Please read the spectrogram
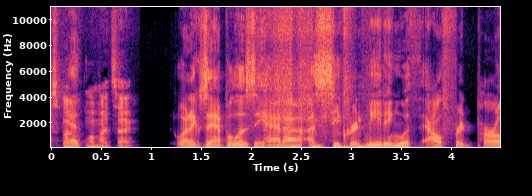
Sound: chuckles

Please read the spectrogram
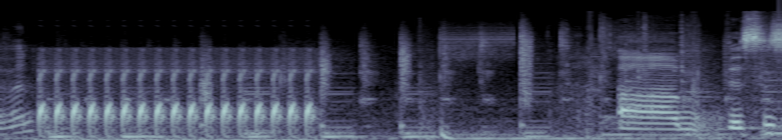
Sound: popping

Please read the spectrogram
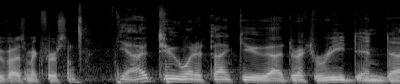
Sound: tongue clicks

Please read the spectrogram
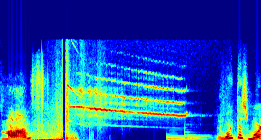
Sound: rocket blasts sound

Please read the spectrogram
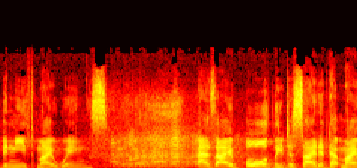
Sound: laughter

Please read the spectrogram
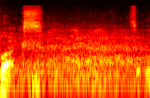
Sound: laughter

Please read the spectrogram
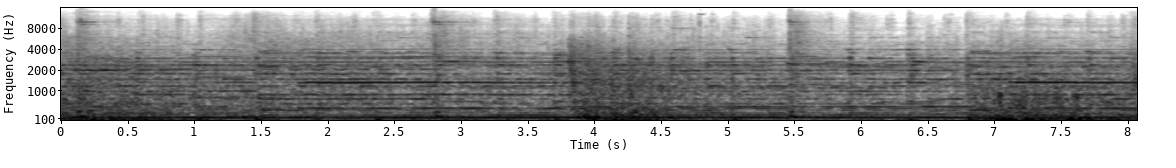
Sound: explosion sounds

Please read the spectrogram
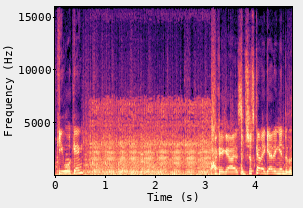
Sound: grator roaring

